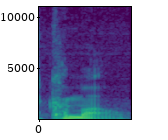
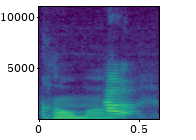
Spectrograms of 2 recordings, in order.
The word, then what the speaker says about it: Como: It's Como, not Como. Perry Como, okay. Como. Right. So everybody's putting the emphasis on the wrong syllable.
